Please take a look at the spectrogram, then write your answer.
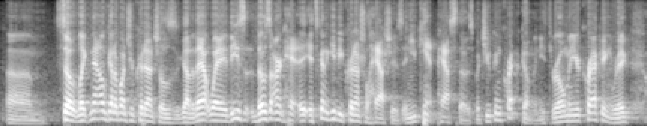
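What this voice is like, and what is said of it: Very fast, rushed speech. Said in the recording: “I'm screaming through this”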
